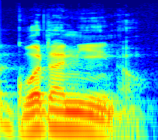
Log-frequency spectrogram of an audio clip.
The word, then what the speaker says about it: Guadagnino: If you haven't guessed it already, our film of this episode is Call Me By Your Name, made in 2017 by Luca Guadagnino.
